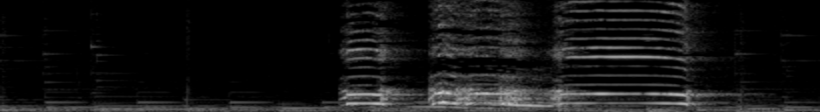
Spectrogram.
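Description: A rooster crowing once, a long cock-a-doodle-doo starting a little before halfway through, over soft music.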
